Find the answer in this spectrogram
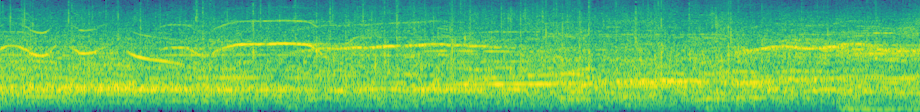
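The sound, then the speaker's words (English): A big crowd roars with sustained cheering, whoops and screams, applause running steadily underneath. The sound is loud and continuous across the whole moment, with high-pitched shrieks rising above the din. “Yo, without any further ado, ladies and gentlemen, give it up”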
